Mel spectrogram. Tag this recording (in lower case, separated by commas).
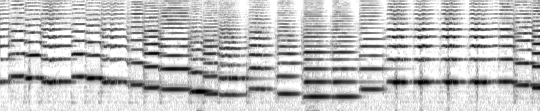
music, musical instrument, violin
